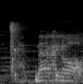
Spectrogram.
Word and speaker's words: Mackinac: Mackinac, but thanks for having me.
